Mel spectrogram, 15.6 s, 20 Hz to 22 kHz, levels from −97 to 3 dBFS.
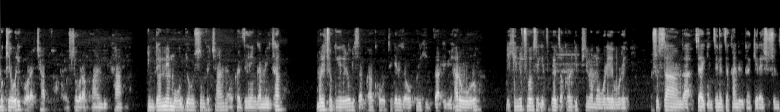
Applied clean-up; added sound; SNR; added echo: none; none; none; none.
